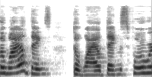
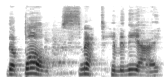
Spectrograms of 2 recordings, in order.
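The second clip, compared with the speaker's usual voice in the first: usual speaking voice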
